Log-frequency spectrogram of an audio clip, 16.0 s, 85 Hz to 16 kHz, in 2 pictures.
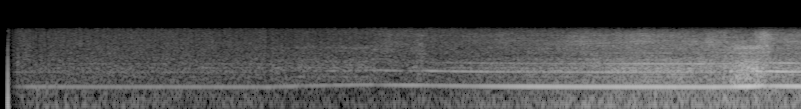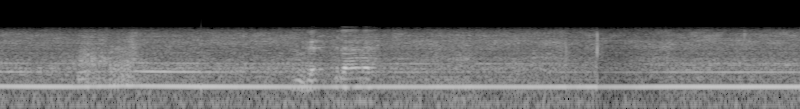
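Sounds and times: vacuum cleaner running: 0:01.6 - 0:16.0
vacuum nozzle swishes: 0:05.7 - 0:10.2.

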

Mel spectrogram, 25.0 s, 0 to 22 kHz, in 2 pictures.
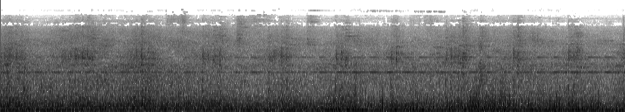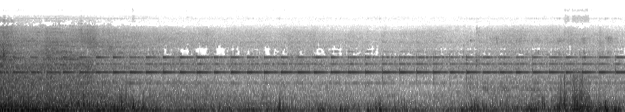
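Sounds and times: train wheel clacks: 0:00.0 - 0:16.8
crossing bell ringing: 0:00.0 - 0:25.0
freight train rumbling past: 0:00.0 - 0:25.0.

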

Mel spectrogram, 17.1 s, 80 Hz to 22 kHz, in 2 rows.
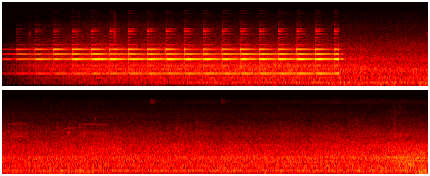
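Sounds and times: crossing warning bell ringing: 0:00.0 - 0:07.4.

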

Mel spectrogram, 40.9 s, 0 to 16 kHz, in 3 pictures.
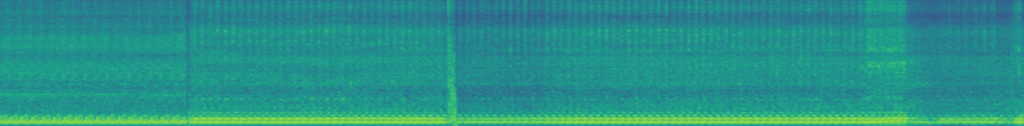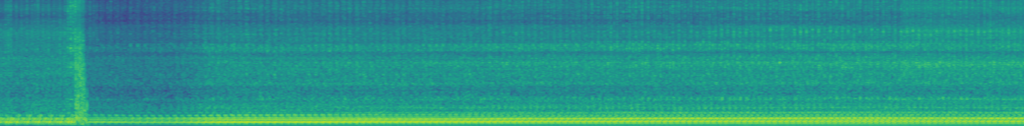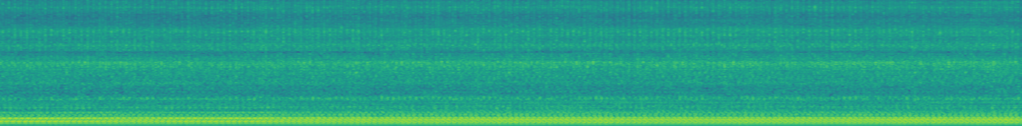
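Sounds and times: diesel engine idling: 0:00.0 - 0:40.9
sharp click: 0:05.9 - 0:06.3, 0:14.6 - 0:15.0.

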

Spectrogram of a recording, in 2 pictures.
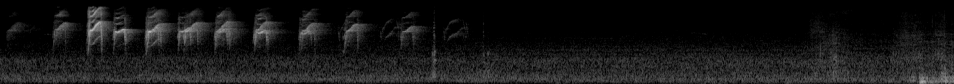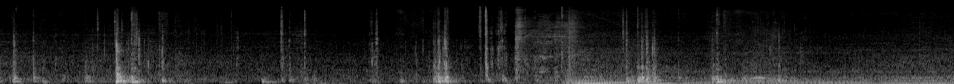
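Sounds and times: low steady rumble: 0:15.1 - 0:19.0.

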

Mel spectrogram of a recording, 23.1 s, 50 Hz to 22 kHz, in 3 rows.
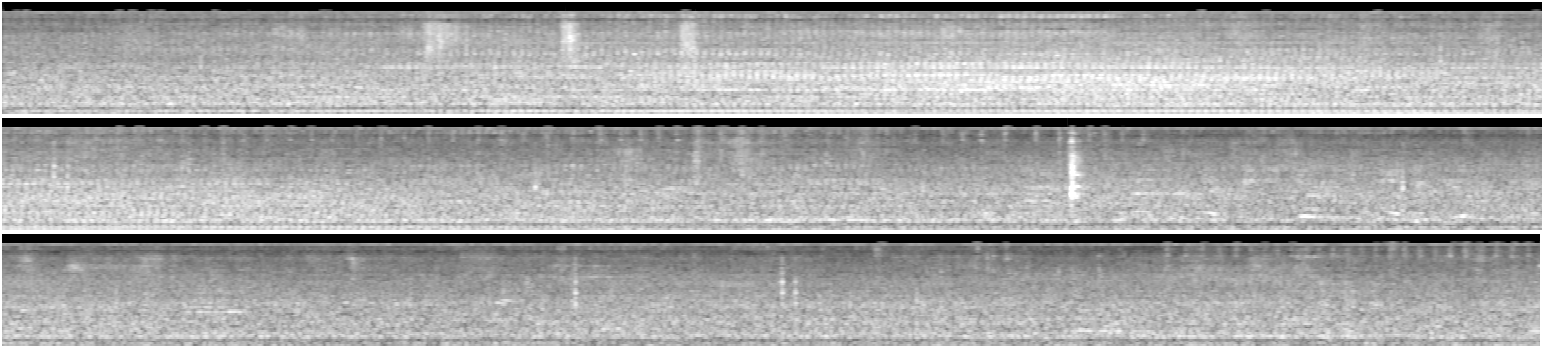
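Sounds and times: heavy engine running: 0:00.0 - 0:23.0.

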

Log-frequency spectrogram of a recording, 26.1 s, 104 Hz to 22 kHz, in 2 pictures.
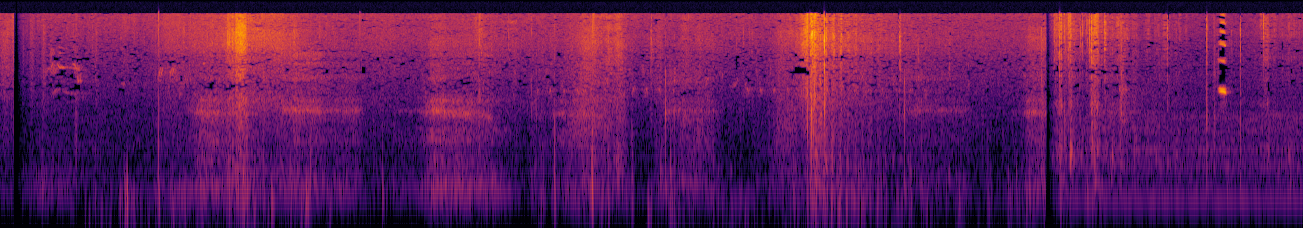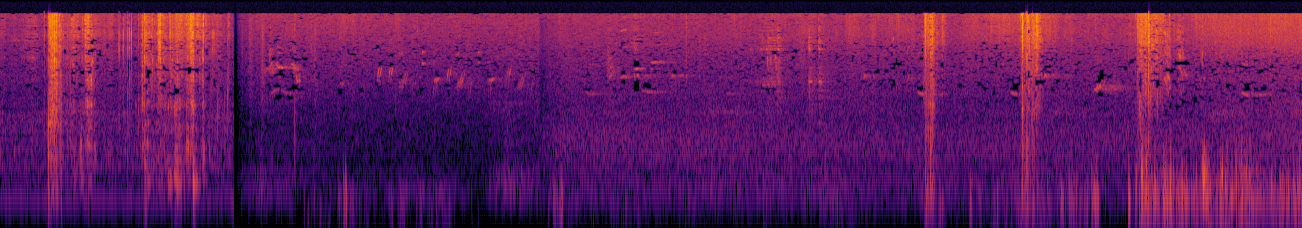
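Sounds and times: soft bird chirps: 0:00.4 - 0:02.1, 0:15.6 - 0:25.8
birds flapping wings in a cage: 0:08.0 - 0:09.2, 0:22.2 - 0:22.5, 0:23.2 - 0:23.6, 0:24.3 - 0:24.8.

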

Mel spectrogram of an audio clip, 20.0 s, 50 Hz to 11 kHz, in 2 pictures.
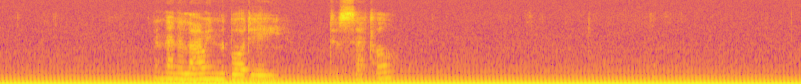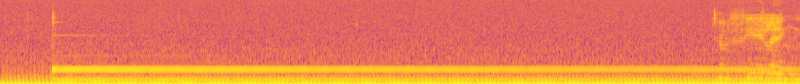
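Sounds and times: low steady hum: 0:00.0 - 0:20.0
mallet striking singing bowl: 0:10.6 - 0:19.0
singing bowl ringing: 0:10.6 - 0:19.8.

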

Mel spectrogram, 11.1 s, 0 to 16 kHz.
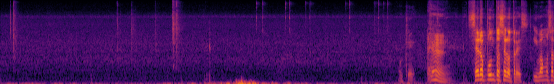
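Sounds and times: mouse clicks: 0:05.1 - 0:06.3, 0:06.9 - 0:07.8.

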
